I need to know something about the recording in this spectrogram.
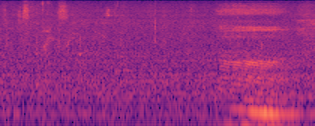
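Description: Low hall background, then about three seconds in a man's low, drawn-out hum into a handheld microphone, a thinking sound before he starts to answer.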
